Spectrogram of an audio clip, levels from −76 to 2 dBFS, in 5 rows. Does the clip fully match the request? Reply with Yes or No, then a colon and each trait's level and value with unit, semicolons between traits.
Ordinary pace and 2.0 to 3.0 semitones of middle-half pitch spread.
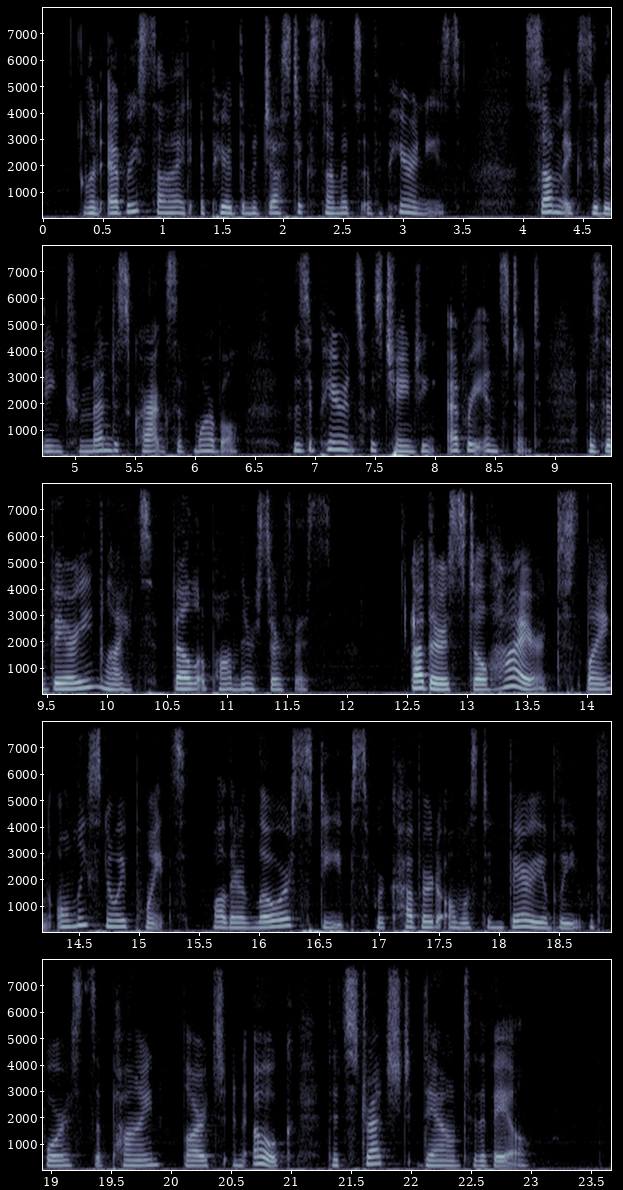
Yes: average, 145 wpm; average, 2.7 semitones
